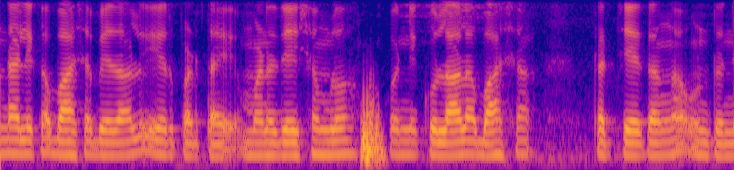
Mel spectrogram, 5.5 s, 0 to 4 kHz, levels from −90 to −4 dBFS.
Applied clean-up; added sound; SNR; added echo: none; none; none; none.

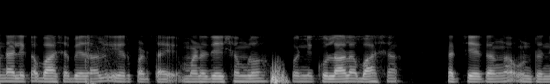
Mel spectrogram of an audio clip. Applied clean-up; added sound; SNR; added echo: neural mask model RNNoise.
